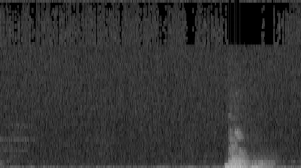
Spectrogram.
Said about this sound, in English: Bless you.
